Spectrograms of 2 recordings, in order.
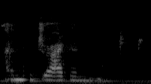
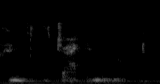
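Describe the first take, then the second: First: Said in the usual way. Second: Hushed, breathy storyteller whisper; whispered narration. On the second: A narrator's reading. Grandma telling bedtime story to child, whispering.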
